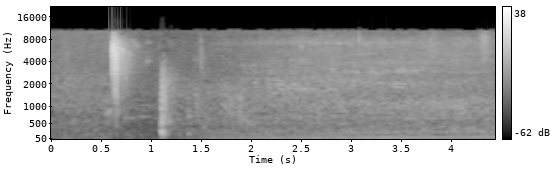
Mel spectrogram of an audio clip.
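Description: Two sharp gunshot cracks about half a second apart, the first with a brief falling whizz, followed by a steady low engine drone that slowly grows louder.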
